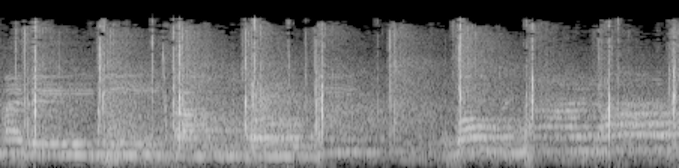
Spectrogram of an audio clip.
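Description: Women and young children singing a song together, clapping their hands in time at about two claps a second.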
